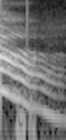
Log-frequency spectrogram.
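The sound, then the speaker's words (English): A single drawn-out meow from a cat in a park by day as it grows cloudy, starting high and sliding steadily downward in pitch before trailing off, with no talking over it. “Is that a cat or an...”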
